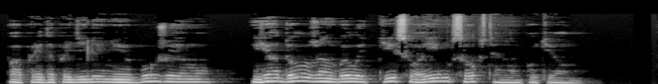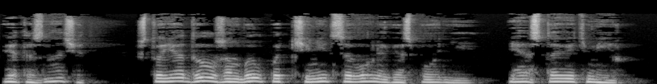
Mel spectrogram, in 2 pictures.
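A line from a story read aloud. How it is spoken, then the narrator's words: Calm reply. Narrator (Russian): спокойным голосом ответил отец Афанасий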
